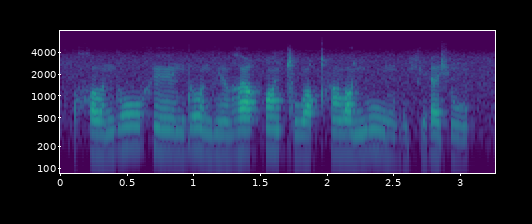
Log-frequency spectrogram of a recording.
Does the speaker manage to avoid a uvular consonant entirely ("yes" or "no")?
no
